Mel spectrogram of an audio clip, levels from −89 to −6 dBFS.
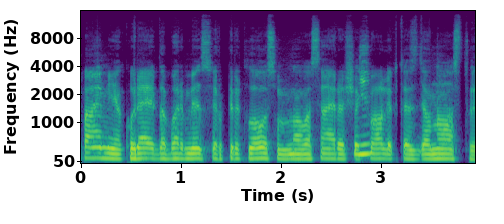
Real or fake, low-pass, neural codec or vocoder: fake; 14.4 kHz; codec, 44.1 kHz, 2.6 kbps, DAC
